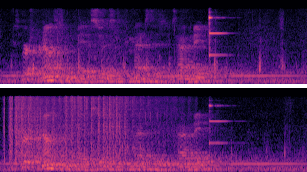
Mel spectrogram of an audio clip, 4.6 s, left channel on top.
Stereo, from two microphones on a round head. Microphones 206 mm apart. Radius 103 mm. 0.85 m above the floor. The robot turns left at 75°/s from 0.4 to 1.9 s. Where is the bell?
50° left (ahead or behind), 0.8 m.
